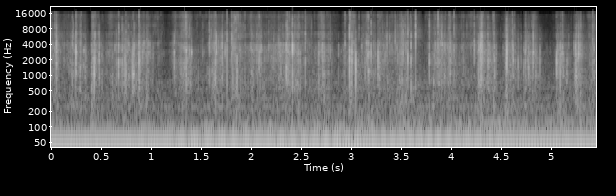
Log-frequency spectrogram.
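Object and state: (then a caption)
Silica gel desiccant packet being crinkled. Fingertips fold, crinkle and rub a small white silica gel desiccant sachet filled with silica beads. A steady run of dry, bright crinkling and crackling follows, with quick sharp peaks over a faint low hum.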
